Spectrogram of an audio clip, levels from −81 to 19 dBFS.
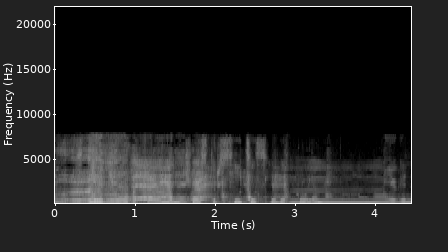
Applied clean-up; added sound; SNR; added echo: none; Cough; -4 dB; none.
